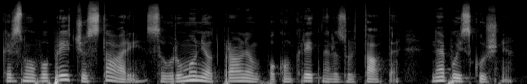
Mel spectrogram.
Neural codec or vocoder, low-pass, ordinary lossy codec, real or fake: none; none; none; real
